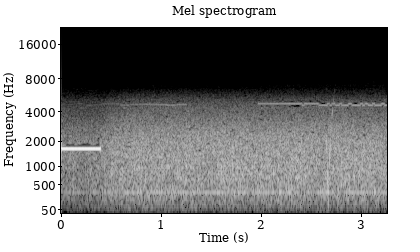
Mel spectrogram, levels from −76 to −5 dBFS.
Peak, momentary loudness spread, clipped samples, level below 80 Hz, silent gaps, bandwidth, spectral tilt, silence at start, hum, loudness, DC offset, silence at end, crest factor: -4 dBFS; 8 LU; under 0.1%; -52 dBFS; none; 7.2 kHz; -4.5 dB/octave; 0 s; none; -16 LUFS; under 0.1%; 0 s; 12 dB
